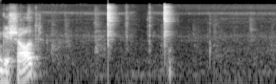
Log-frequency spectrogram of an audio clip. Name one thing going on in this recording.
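A lighter clicks as it is struck.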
